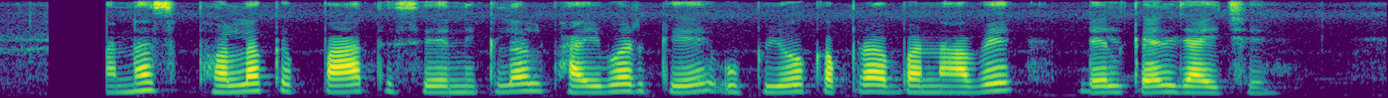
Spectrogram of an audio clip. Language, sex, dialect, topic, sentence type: Maithili, female, Eastern / Thethi, agriculture, statement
